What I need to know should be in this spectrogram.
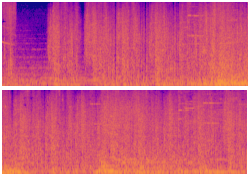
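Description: Game spell blasts and weapon hits crackle and thud in a busy fight.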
